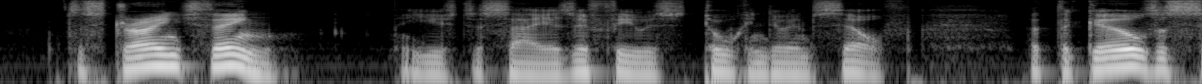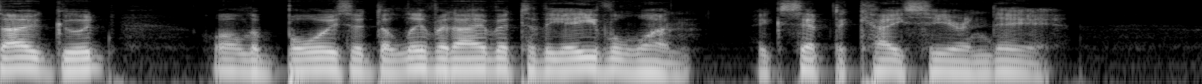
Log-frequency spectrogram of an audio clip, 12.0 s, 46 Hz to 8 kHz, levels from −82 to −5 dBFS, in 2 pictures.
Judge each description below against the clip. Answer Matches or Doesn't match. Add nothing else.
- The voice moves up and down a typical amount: Matches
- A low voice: Matches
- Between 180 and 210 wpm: Matches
